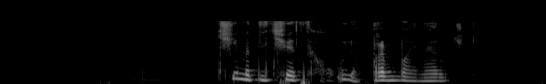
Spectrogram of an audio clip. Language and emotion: Russian, angry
